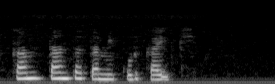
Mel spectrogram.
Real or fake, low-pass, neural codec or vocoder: real; 10.8 kHz; none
